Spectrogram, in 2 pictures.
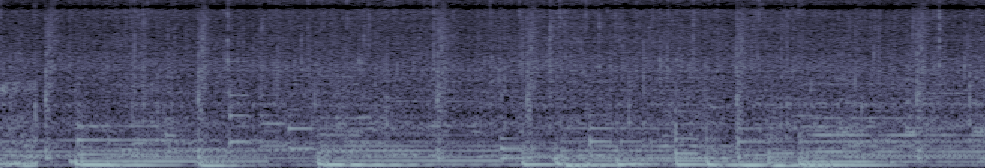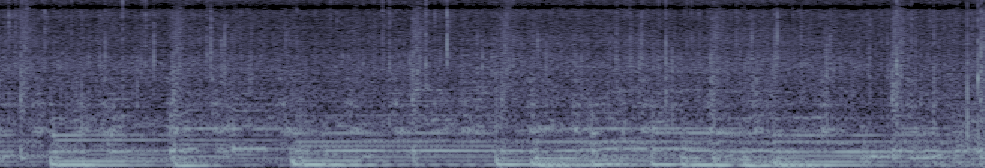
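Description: Rice, vegetables and coconut cream tossed in a frying pot give a loud, continuous sizzle with repeated stirring and scraping strokes throughout.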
